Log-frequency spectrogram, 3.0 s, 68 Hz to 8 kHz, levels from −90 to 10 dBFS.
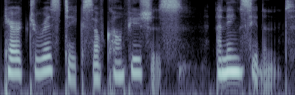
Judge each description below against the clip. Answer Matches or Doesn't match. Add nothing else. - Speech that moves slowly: Matches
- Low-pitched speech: Doesn't match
